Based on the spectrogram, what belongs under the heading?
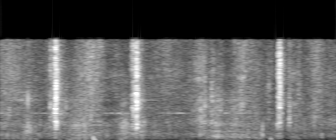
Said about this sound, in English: it's amazingly squidgy underfoot. It's a little bit of path, but when it's rained a lot, the rain builds up here, and you almost get a stream down the middle of the footpath.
